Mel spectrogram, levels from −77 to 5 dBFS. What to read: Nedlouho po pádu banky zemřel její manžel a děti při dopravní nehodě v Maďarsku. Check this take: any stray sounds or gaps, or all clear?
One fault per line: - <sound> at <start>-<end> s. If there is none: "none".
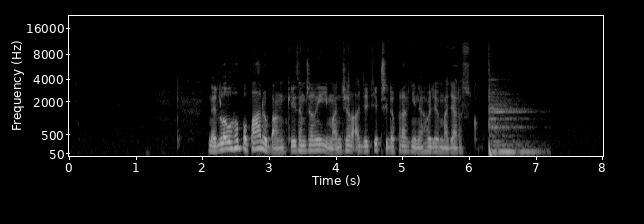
- thud at 6.3-7.2 s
